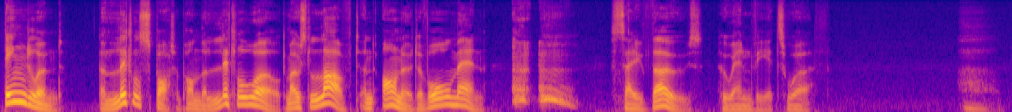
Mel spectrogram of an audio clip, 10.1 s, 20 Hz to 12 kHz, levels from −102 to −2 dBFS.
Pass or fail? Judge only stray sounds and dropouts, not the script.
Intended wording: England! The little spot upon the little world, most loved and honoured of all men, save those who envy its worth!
fail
